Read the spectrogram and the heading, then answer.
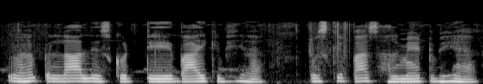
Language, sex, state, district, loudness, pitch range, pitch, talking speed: Hindi, male, Jharkhand, Palamu, -17 LUFS, 130-140 Hz, 135 Hz, 150 wpm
